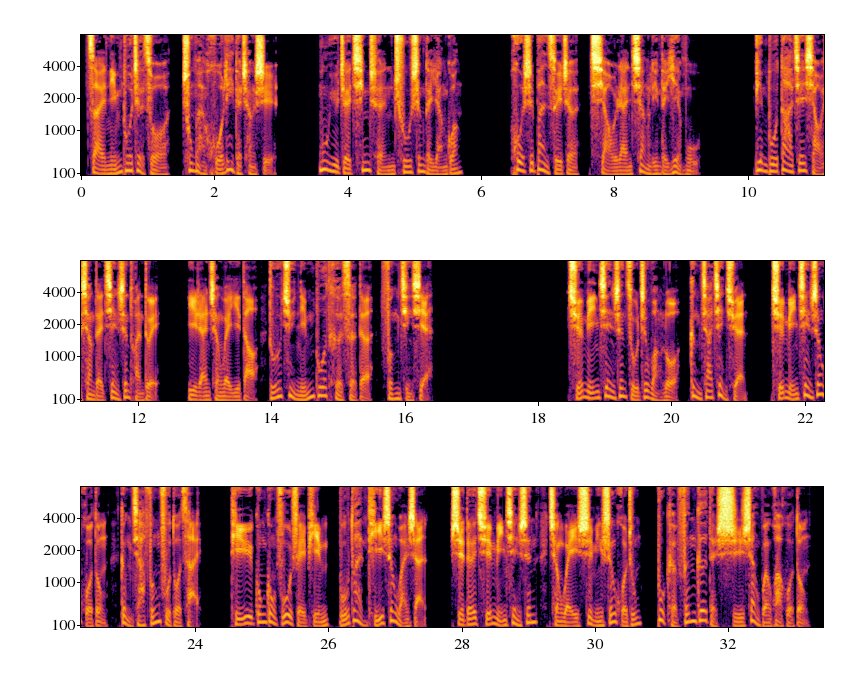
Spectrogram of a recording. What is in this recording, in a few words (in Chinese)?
男-宣传片; 宁波百万市民健身大联动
